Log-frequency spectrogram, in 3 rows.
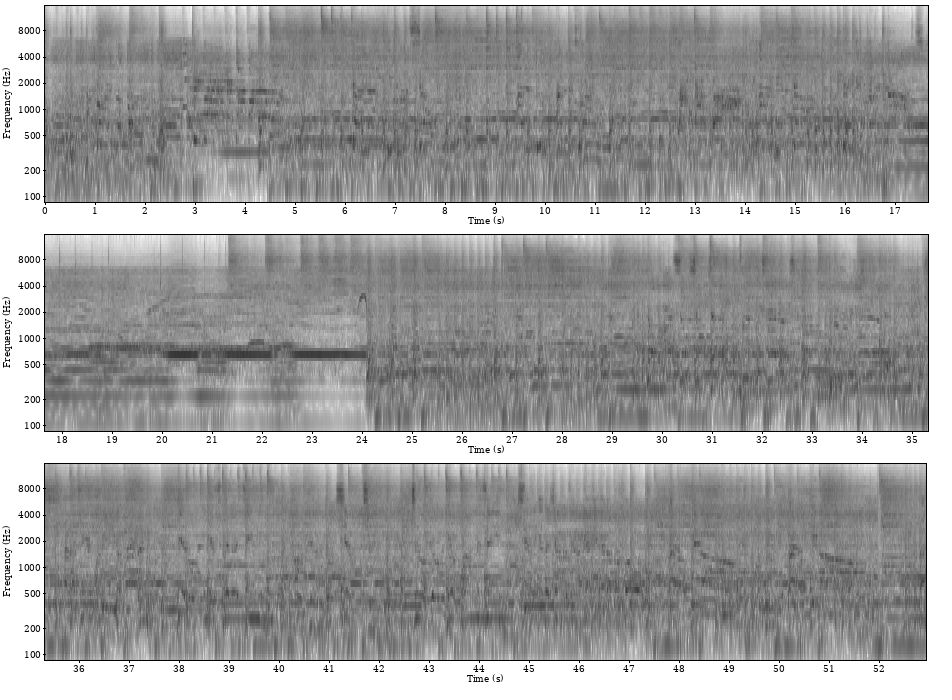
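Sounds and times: bass guitar: 0.0s - 52.9s
drum kit: 0.0s - 52.9s
electric guitar: 0.0s - 52.9s
punk band playing fast and loud: 0.0s - 52.9s.

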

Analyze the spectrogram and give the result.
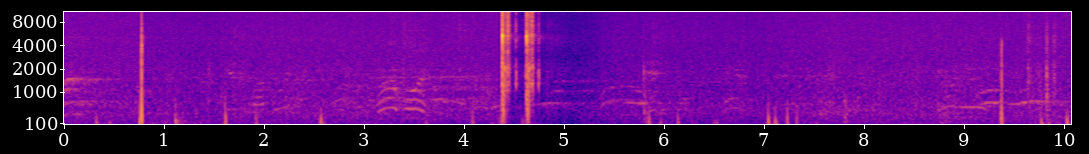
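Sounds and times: airsoft pistol shots: 4.4s - 4.8s.

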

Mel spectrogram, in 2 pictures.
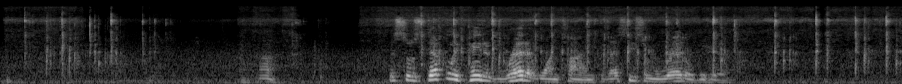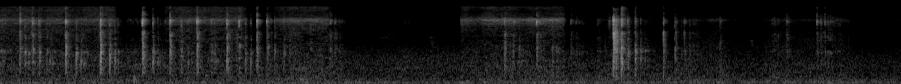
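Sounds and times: aerosol spray paint hissing: 0.0s - 1.1s, 2.4s - 12.4s, 13.6s - 14.8s.

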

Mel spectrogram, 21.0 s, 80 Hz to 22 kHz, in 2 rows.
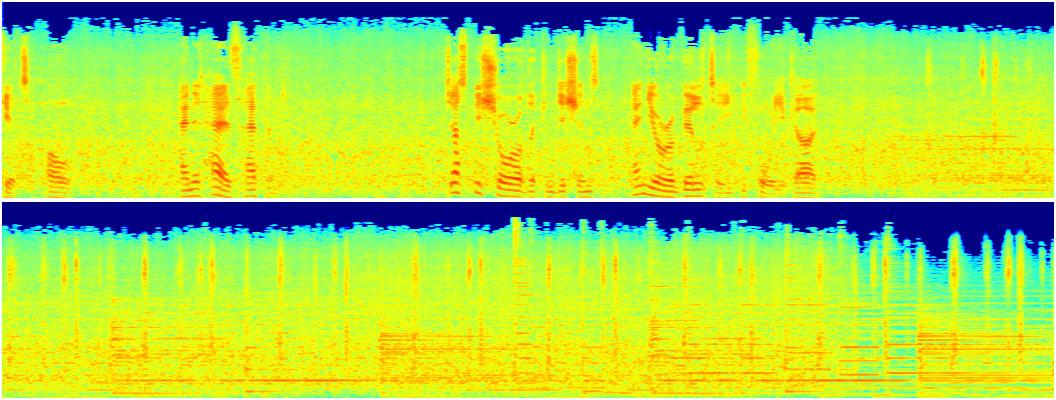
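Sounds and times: river water rushing: 0.0s - 21.0s
background music held notes: 8.8s - 21.0s.

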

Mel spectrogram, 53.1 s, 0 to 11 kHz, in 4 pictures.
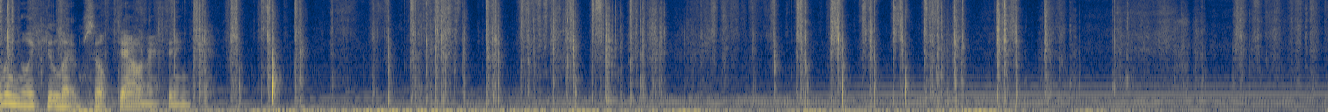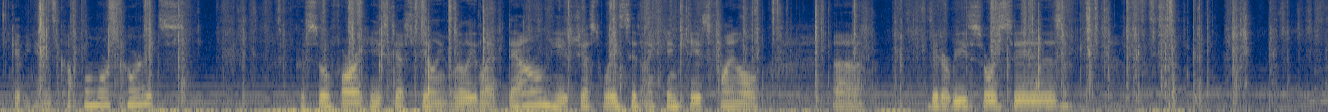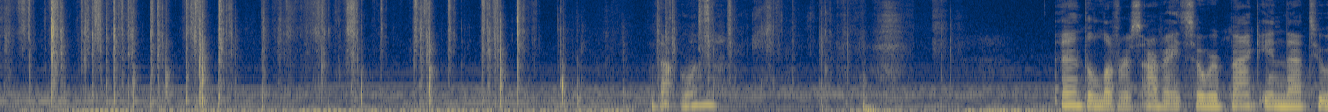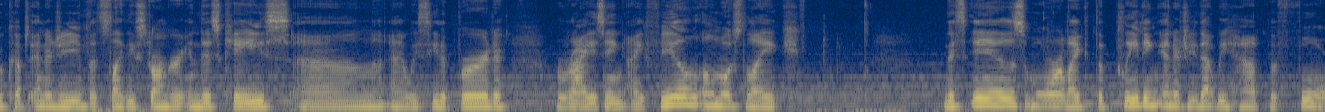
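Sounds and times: cards being shuffled: 0.0s - 36.2s.

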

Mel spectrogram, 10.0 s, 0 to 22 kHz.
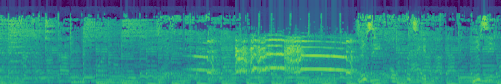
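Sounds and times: music with a steady beat: 0.0s - 10.0s
rooster crowing: 3.7s - 7.2s.

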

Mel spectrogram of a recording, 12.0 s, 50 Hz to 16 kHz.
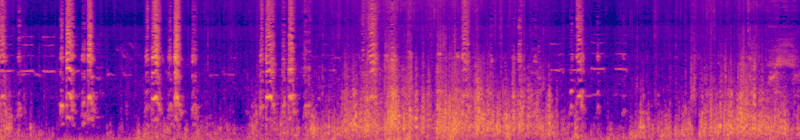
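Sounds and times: chickens squawking: 0.0s - 9.5s.

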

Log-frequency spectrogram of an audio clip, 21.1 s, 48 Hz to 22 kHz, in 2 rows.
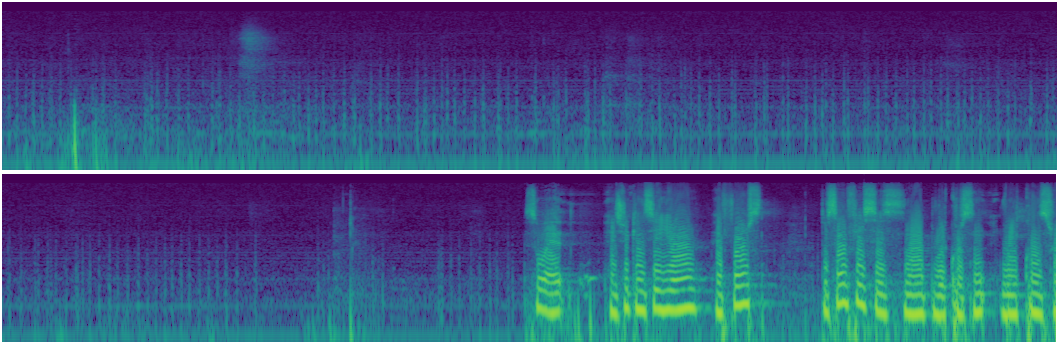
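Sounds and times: low hum and faint hiss: 0.0s - 21.0s.

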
